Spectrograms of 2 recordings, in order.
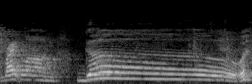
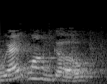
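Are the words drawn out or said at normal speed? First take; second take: drawn out; normal. First: The words are slowly stretched out. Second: The words are said at normal speed.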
